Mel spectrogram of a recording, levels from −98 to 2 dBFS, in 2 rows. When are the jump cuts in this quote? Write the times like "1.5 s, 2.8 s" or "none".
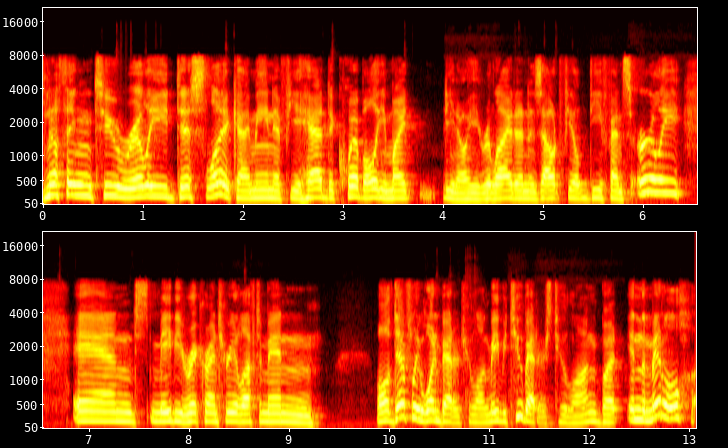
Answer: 4.0 s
